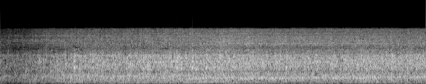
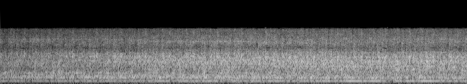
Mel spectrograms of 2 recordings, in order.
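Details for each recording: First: Low-mileage 1927 Packard 443 Club Coupe, still cold, revved up a little from idle: revs rise with rough, uneven pulsing that breaks up; owner attributes the sputtering to the engine being cold. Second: Low-mileage 1927 Packard 443 Club Coupe, just fired up and still cold: smooth, even low idle with soft steady beat, no knocks or misses; sounds good and runs well.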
